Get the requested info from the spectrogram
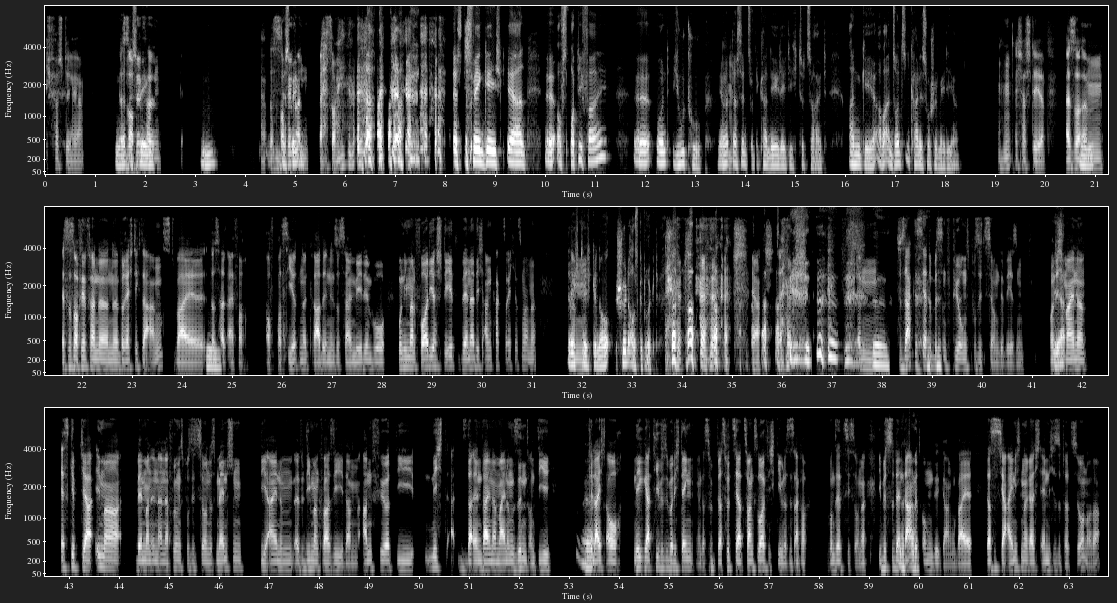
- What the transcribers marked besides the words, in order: laugh; laugh; laugh; laugh; other background noise
- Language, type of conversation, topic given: German, advice, Wie kann ich nach einem Rückschlag langfristig konsequent an meinen Zielen dranbleiben?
